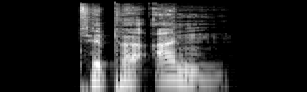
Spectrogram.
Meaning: inflection of antippen: 1. first-person singular present 2. first/third-person singular subjunctive I 3. singular imperative
- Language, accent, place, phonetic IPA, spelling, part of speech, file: German, Germany, Berlin, [ˌtɪpə ˈan], tippe an, verb, De-tippe an.ogg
